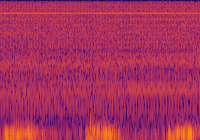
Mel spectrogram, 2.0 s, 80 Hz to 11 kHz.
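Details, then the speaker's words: Demonstration of a mitral regurgitation murmur, a mitral valve that no longer closes tightly so blood flows back into the atrium: low heartbeats about 75 a minute, each blurred by a turbulent whooshing murmur instead of crisp valve closures. "so with that mitro valve having those issues that blood is going to flow back into the atrium as it flows back it's going to be turbulent sounding and so you're going to hear that were okay that's bad"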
